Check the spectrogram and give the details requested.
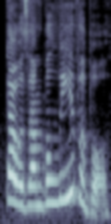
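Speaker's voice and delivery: high, loud astonishment; thrilled, punched-up wonder; amazed. Acted. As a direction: exclaim in disbelief. Bob amazed after being silenced.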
